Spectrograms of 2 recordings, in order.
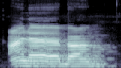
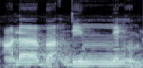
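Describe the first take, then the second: First: The reading stops fully after this word. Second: The word runs straight on into the next word. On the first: The speaker calls it right. "kita harus berhenti. Ala ba'd gitu, berhenti nafas" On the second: The speaker calls it wrong. "jangan melanjutkan atau menggabungkan ba'din dengan min"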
